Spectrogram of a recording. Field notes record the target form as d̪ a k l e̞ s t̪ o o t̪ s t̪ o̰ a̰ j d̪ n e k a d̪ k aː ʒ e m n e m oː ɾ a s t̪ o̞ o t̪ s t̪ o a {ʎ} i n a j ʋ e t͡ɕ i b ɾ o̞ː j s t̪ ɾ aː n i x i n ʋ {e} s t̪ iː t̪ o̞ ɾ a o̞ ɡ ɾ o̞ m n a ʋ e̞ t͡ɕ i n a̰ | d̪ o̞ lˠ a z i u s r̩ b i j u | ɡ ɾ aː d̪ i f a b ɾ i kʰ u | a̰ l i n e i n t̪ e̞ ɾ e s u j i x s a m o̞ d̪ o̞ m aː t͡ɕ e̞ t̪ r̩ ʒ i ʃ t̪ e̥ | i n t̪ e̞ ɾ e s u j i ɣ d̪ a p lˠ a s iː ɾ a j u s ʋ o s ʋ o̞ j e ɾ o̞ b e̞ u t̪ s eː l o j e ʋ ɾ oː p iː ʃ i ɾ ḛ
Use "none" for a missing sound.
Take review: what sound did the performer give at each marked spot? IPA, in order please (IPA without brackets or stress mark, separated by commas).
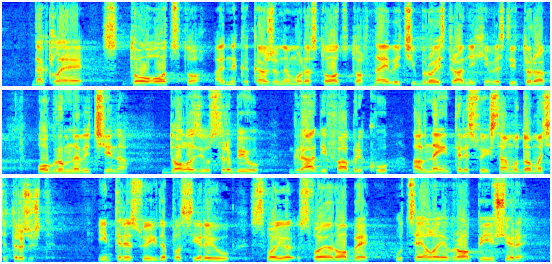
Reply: l, e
